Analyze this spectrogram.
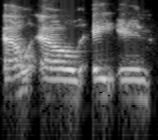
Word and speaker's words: Llano: I believe it's pronounced Llano. It's Llano, and it's just a nice sweet red blend.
